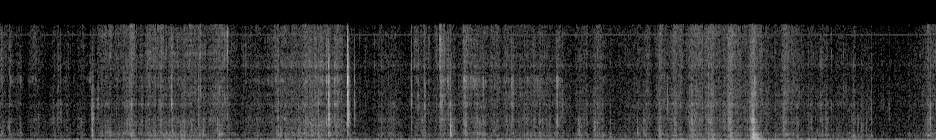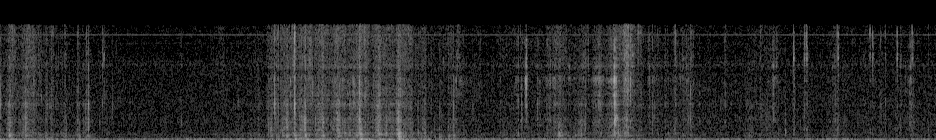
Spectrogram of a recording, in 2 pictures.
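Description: Nesting songbird shifting on its nest, rustling and scratching the dry nesting material in irregular bursts with a few sharp clicks.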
